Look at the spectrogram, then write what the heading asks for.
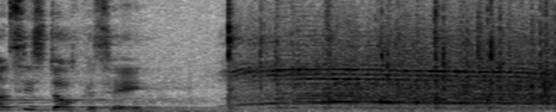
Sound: applause

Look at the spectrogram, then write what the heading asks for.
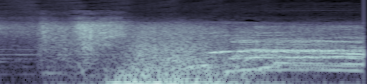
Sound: reverberating thudding; yelling

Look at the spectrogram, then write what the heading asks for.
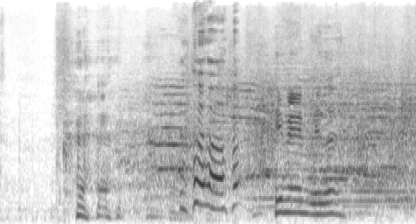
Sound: audience oohing

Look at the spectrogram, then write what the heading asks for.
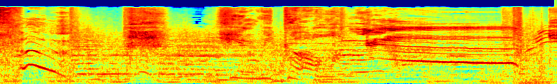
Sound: meowing; screaming

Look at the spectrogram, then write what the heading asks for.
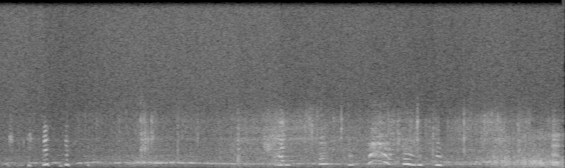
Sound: wind howling; Fran sobs

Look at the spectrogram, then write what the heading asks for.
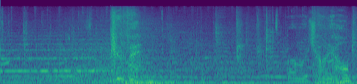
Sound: whispers

